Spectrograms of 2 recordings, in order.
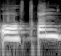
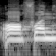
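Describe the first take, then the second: First: The word is said with a t sound. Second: The word is said without a t sound. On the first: The speaker calls it wrong. "बहुत सारे लोग इसको ऑफ्टन पढ़ते हैं" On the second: The speaker calls it right. "ऑफन है पर ये"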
